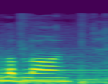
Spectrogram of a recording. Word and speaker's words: Leblanc: I always pronounce it LeBlanc and I felt so stupid, but it's LeBlanc.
